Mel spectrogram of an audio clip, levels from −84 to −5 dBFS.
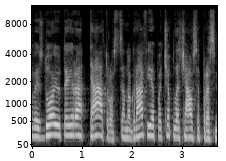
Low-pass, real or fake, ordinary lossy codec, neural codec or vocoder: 10.8 kHz; real; AAC, 48 kbps; none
